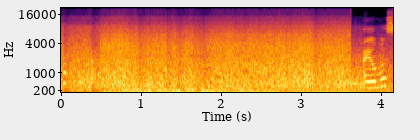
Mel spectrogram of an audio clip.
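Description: Waterfall at Yoho National Park roars as dense, steady spray and mist close by, a continuous broadband rush with wind buffeting the mic, briefly dropping away at the end.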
